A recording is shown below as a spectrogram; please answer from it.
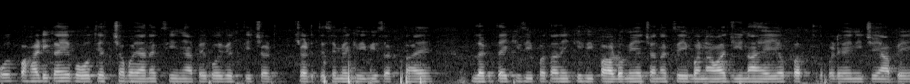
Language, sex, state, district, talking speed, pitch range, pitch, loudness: Hindi, male, Haryana, Rohtak, 265 wpm, 130-140 Hz, 135 Hz, -23 LUFS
